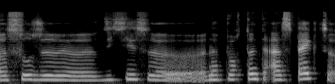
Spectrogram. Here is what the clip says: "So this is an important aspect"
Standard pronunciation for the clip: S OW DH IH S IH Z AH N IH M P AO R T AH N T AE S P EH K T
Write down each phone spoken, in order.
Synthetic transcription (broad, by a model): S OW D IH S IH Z AH N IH P AO R T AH T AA S P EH K T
